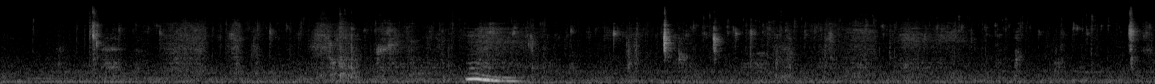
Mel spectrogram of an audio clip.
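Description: Close-up wet chewing and mouth clicks of a person eating corn on the cob, with scattered sharp smacks. A short falling 'mmm' hum about five seconds in is the loudest sound.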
